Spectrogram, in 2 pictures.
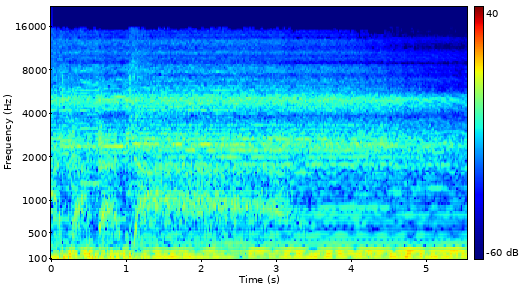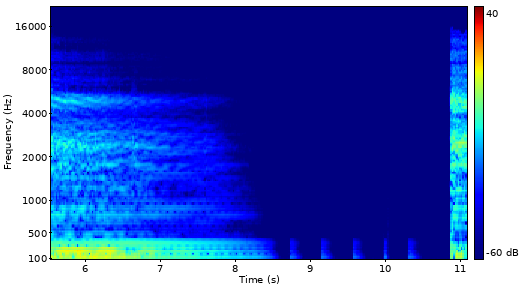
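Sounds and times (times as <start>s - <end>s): distorted electric guitar chord: 0.0s - 8.2s.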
